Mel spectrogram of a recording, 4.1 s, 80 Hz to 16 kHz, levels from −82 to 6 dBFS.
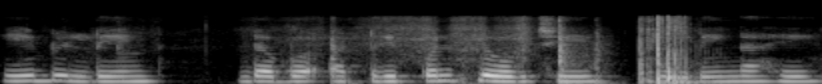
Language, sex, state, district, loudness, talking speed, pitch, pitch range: Marathi, female, Maharashtra, Gondia, -25 LUFS, 115 wpm, 215 Hz, 215-225 Hz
